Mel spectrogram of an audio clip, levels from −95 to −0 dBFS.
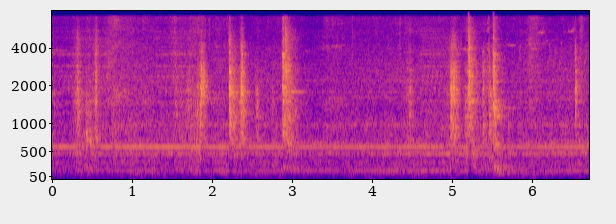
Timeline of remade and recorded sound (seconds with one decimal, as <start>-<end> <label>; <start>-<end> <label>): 0.0-0.7 remade; 0.7-1.3 recorded; 1.3-1.8 remade; 1.8-4.6 recorded; 4.6-5.1 remade; 5.1-6.7 recorded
